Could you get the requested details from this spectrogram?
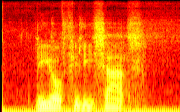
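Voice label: "lyofilisaat", Dutch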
